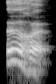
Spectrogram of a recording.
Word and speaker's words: heureux: If it's not on its own, it's pronounced E, like heureux, happy, heureux. Now this weird combination of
